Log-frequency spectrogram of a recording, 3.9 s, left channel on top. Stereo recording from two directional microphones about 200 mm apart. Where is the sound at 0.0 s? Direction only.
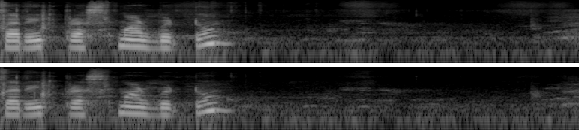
15° left (ahead or behind).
